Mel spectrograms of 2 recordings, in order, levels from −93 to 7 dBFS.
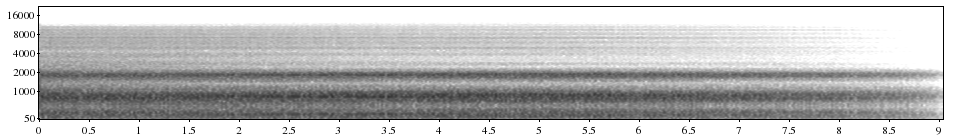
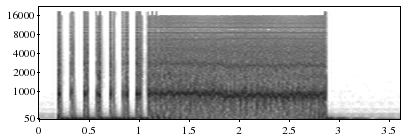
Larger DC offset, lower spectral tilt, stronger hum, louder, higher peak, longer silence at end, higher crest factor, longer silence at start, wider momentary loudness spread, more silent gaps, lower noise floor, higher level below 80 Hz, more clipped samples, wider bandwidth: neither; first, -6.5 dB/octave vs -2 dB/octave; neither; second, -19 LUFS vs -12 LUFS; first, -2 dBFS vs -6 dBFS; first, 0.2 s vs 0 s; first, 18 dB vs 8 dB; about the same, 0 s vs 0 s; about the same, 11 LU vs 9 LU; neither; about the same, -41 dBFS vs -41 dBFS; second, -40 dBFS vs -26 dBFS; neither; second, 11 kHz vs 19 kHz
